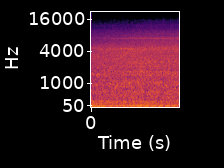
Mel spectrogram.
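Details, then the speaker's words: 2001 Chrysler Town & Country at idle, customer complaint of rough shaking idle, code P0353 (coil 3 primary circuit): lumpy, uneven idle with a low thump that skips; coil 3 sparks but cylinder 2 has no spark, coil to be replaced. "and as you can see, it's shaking. But we got spark on number 3. Although we're getting the code 353 that the computer detecting cylinder number 3 is the problem, in reality is this cylinder number 2. We got nothing going on here."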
